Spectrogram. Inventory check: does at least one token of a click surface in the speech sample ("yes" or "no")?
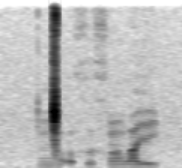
yes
